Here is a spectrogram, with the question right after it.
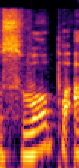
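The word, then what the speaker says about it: swap: svop, ono se to tak říká. – Já jsem se napřed toho lek, já jsem myslel, že to je nějaký vojenství. – To je anglicky S-2-T-V-A-P, čte se to svop a mnoho lidí si pod tím moc neumí představit.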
